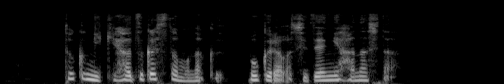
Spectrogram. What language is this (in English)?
Japanese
